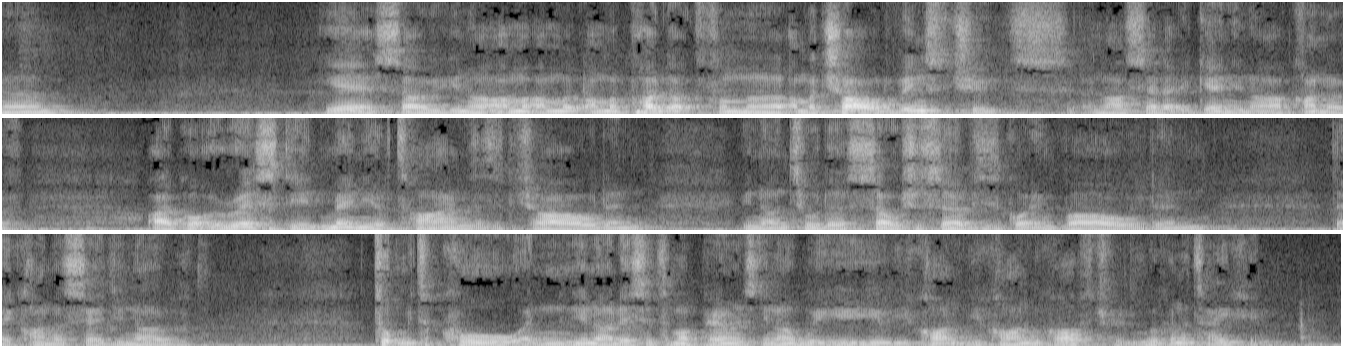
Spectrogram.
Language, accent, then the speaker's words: English; London, United Kingdom; I grew up in East End of London on an estate, you know. I come from a good family.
